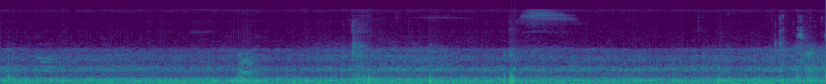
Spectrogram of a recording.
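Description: Recovery truck's engine running at idle, a steady low hum, with two short sharp knocks a little past the middle.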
